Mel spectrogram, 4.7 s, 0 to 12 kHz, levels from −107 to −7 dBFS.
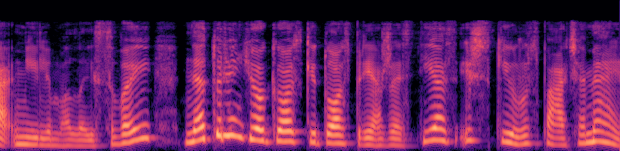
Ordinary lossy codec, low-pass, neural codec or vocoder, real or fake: MP3, 96 kbps; 7.2 kHz; codec, 16 kHz, 16 kbps, FreqCodec, larger model; fake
